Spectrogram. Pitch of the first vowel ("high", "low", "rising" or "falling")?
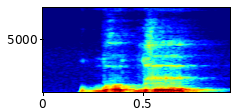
low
